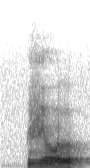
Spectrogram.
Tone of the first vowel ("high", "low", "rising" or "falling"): low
